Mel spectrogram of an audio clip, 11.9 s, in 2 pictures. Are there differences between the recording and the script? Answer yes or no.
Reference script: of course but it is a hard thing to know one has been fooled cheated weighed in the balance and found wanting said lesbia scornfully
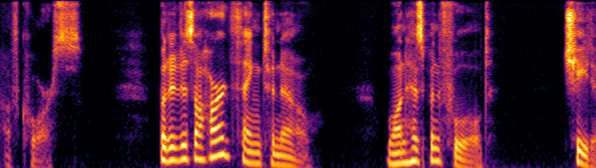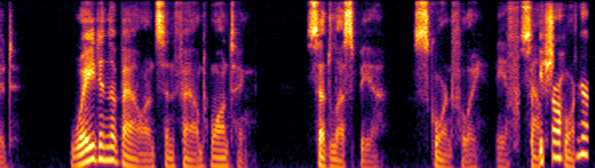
yes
